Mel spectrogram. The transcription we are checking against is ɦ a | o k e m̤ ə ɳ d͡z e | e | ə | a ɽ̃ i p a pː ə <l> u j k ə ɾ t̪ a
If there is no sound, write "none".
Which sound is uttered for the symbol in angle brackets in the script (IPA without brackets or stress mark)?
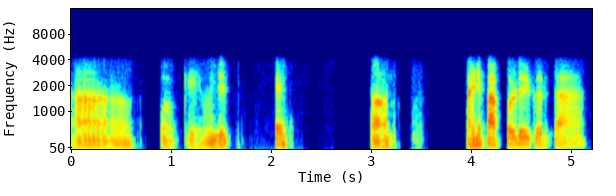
ɽ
